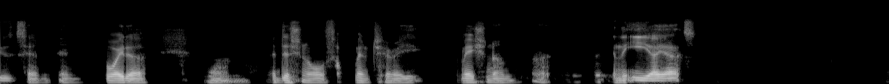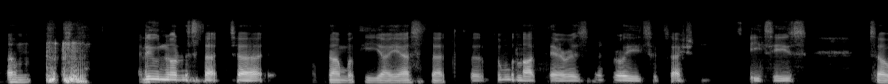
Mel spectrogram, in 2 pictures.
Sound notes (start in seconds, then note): 9.0 clears throat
